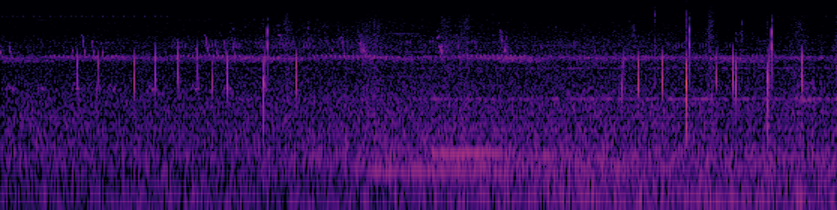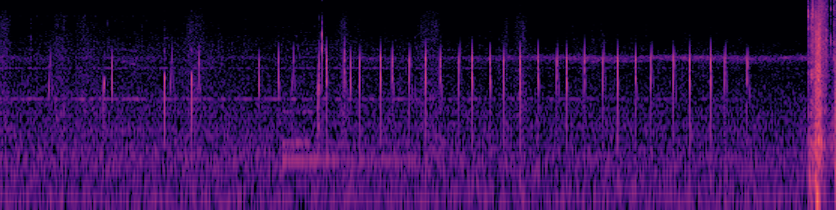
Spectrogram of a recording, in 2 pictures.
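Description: Short interface clicks tick as menu choices change, quickening into a rapid run.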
